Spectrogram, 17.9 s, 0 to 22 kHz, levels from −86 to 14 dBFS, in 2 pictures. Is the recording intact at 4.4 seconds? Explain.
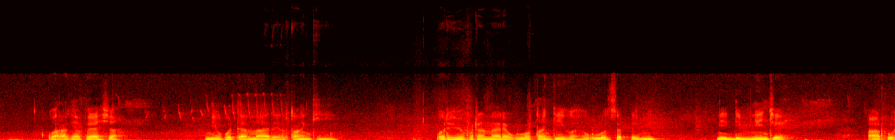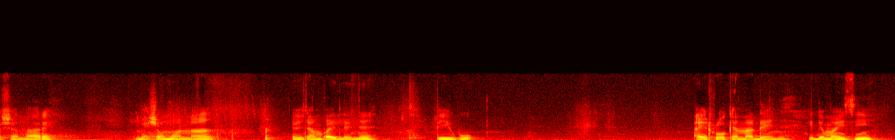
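No. From 2.65 to 5.34 s there is imaging from linear upsampling. The rate was raised by joining samples with straight lines, which fits a step from 22 kHz to 48 kHz. The top end sounds dulled. A very faint mirrored band between 11 kHz and 22 kHz adds a light metallic shimmer to sibilants.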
